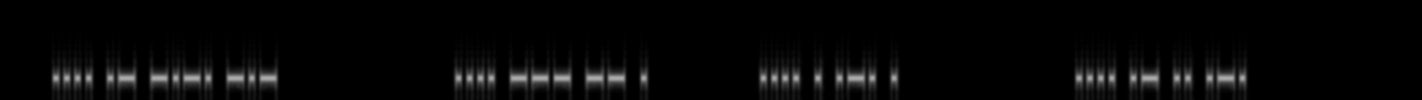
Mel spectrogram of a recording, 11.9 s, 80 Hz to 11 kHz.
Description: Morse code, heard as a keyed tone, about 27 wpm, 800 Hz. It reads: HACK HOME HERE HAIR
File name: H Prefixes / H mp3s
